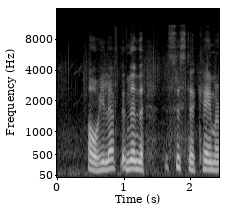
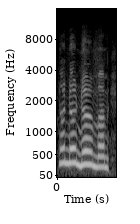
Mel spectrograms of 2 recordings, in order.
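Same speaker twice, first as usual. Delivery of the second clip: put-on high, hurried little-boy denial; higher-pitched kid protesting no to mum; child's denial; 9 semitones higher than usual. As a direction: fib like a caught child. Child denying to his mum.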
